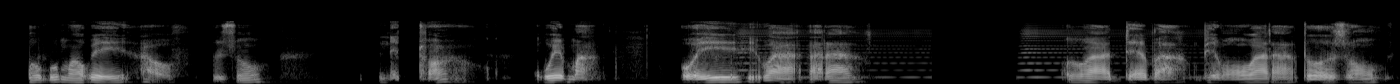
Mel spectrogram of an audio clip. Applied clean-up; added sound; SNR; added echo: none; Accordion; 20 dB; none.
